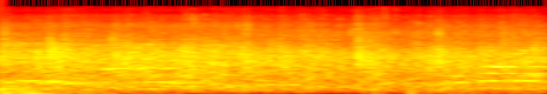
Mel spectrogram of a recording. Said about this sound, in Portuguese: Aquele que tem todo o poder no céu e na terra, ele vai te abençoar e vamos aplaudir mais ao Senhor Jesus, igreja.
